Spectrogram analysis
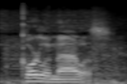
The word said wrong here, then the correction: Coriolis: There's no N in there. – There it is. – Still can't even say it right. Coriolis.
